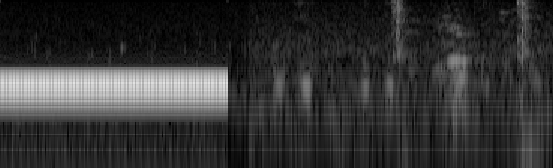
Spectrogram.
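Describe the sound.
A telephone call ringing unanswered: one steady ring tone holds for about a second and a half, then cuts off abruptly, followed by faint, low voices.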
